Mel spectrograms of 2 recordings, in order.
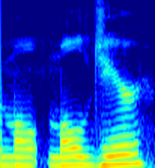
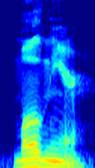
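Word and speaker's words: Mjölnir: But I just don't understand how she came to be called by Molgir. Is that how you pronounce the hammer name?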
